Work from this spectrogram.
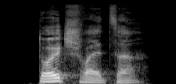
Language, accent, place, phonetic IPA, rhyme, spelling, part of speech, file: German, Germany, Berlin, [ˈdɔɪ̯t͡ʃˌʃvaɪ̯t͡sɐ], -aɪ̯t͡sɐ, Deutschschweizer, noun / adjective, De-Deutschschweizer.ogg
- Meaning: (noun) German-speaking Swiss person; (adjective) of German-speaking Switzerland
